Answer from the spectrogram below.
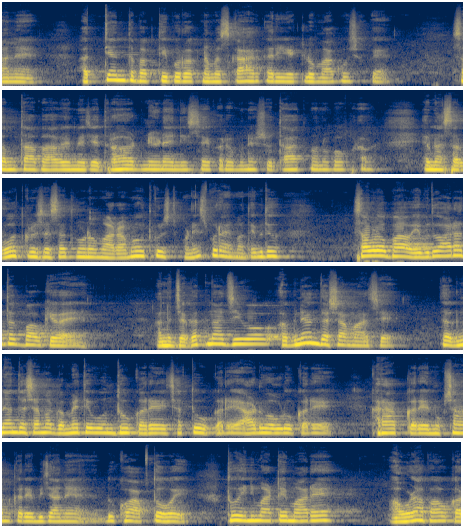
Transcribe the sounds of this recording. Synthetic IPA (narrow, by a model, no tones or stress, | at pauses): əne | ət̪jənt̪bʱəkt̪ipuɾʋəknəməskaɾkəɾieʈlũmãɡʋũt͡ʃʰu̥ke | səmt̪abʱaʋemẽd͡ʒed̪ɾəɦɖnɪɾɳ̃əjnɪʃt͡ʃejkəɾjoməneʃʊd̪ʱat̪maənubʱəʋpəɾaʋeemnasəɾʋot̪kɾʊʃsəd̪ɡuɽ̃omãɾamət̪kɾʊʃʈpəɳ̃espuɾajmãt̪oebəd̪ʱu | səʋɭobʱaʋebəd̪ʱuaɾad̪ʱək̚bʱaʋkeʋa̰j̰ | əned͡ʒəɡət̪nad͡ʒiʋoəɡnjand̪əʃamãt͡ʃʰe | t̪əɡnjand̪əʃamãɡəmːet̪̬eʋũənd̪ʱukəɾet͡ʃʰət̪ũkəɾeaɽũəʋɽukəɾe | kʰəɾab̚kəɾenʊksankəɾebid͡ʒaned̪ukʰoapt̪oɦojt̪oenimaʈemaɾe | əʋɭabʱaʋkəɾ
